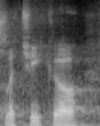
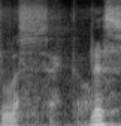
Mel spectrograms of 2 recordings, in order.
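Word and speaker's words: Luceco: We've got Lechico lights. I've got the name. It's Leseco.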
